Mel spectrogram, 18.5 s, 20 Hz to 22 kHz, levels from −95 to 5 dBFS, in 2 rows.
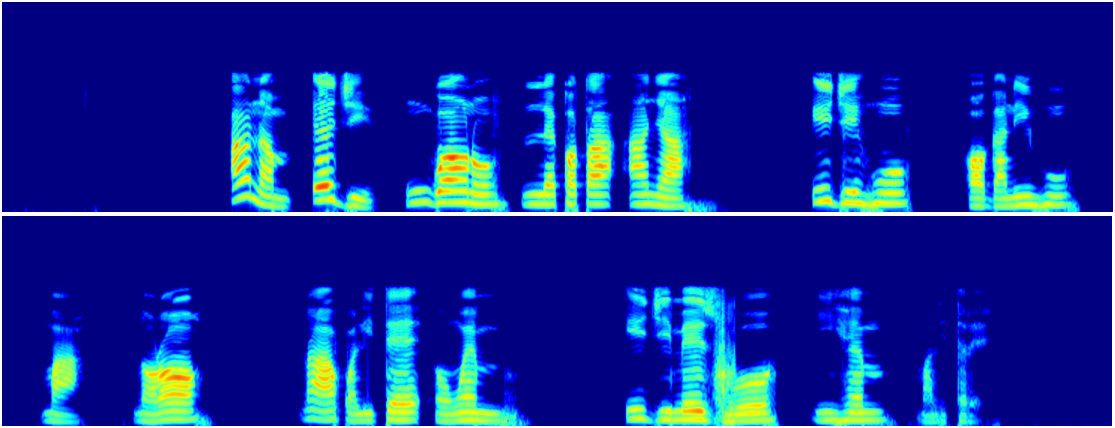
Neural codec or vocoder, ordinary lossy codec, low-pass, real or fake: none; none; 5.4 kHz; real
